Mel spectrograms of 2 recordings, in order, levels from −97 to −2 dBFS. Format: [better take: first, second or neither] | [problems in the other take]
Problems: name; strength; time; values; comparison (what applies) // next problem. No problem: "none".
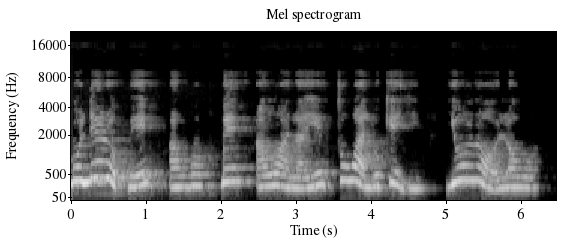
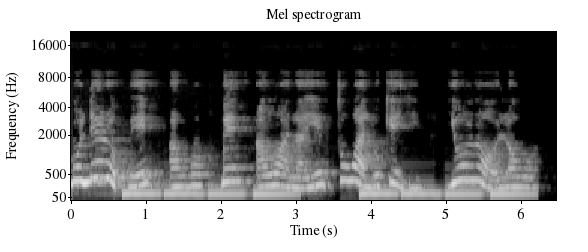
first | background sound (Bass guitar); 5 dB below the speech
